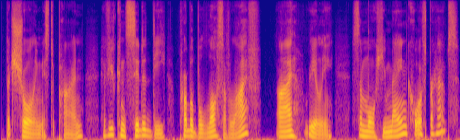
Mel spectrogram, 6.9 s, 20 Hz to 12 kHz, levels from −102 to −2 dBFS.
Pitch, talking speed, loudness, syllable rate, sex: 120 Hz, 150 wpm, -19 LUFS, 5.4 syllables/s, male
